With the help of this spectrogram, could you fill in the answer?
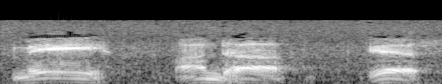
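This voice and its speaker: An actor playing a huge, stubborn foreign settler in a radio drama, blunt and terse in broken, accented English. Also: male voice, on the low side, drawn-out words. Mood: gruff. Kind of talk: old-time radio drama acting. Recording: dull, faintly noisy vintage radio broadcast.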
